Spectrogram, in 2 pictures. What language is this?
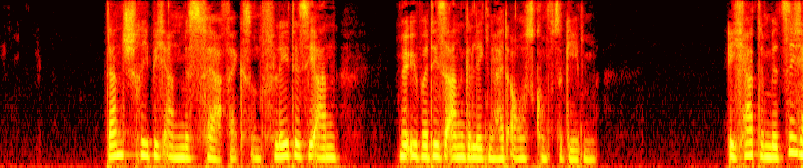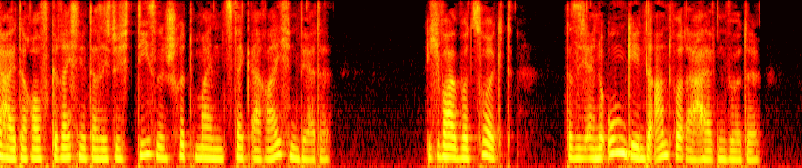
German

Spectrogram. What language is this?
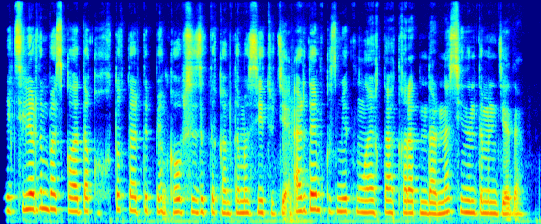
Kazakh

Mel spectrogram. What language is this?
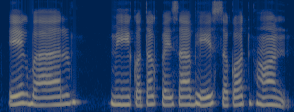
Chhattisgarhi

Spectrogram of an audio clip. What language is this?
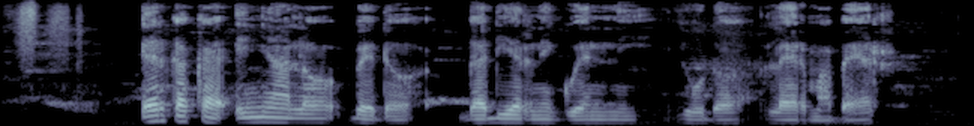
Luo (Kenya and Tanzania)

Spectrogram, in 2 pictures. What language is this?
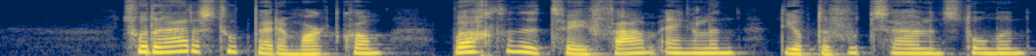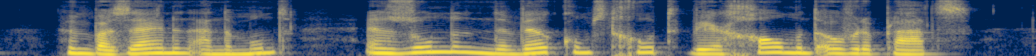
Dutch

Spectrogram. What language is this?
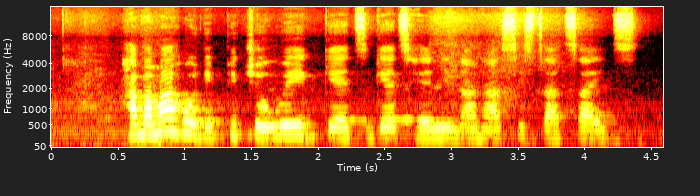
Nigerian Pidgin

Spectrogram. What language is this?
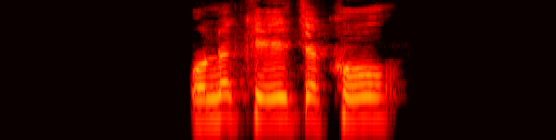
Sindhi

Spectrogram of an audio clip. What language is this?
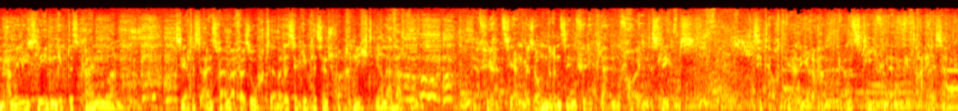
German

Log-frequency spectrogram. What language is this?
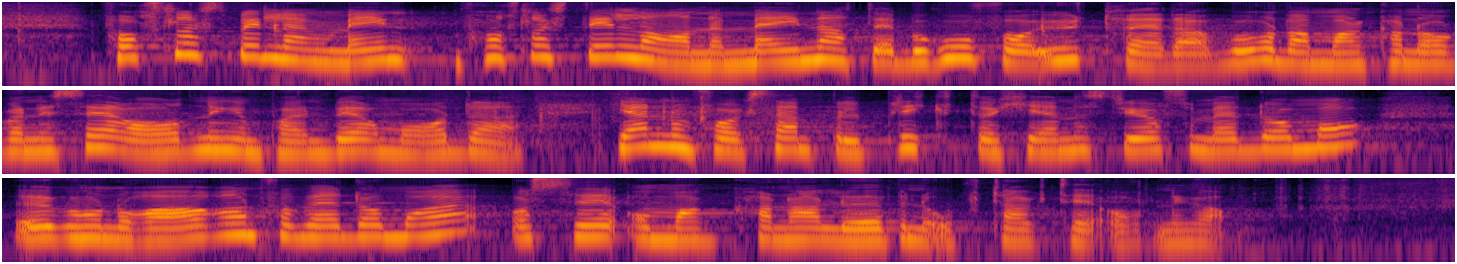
Norwegian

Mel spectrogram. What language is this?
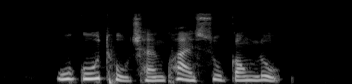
Chinese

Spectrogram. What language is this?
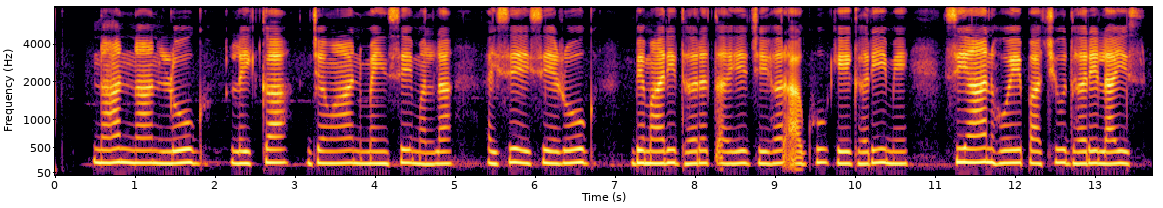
Chhattisgarhi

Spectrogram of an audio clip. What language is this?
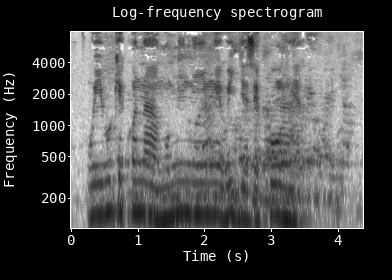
Kinyarwanda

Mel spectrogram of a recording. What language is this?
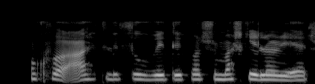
Icelandic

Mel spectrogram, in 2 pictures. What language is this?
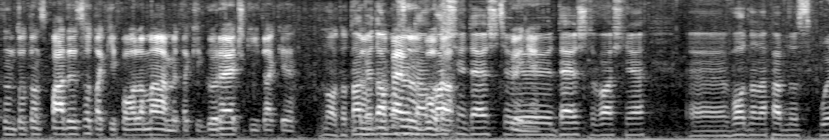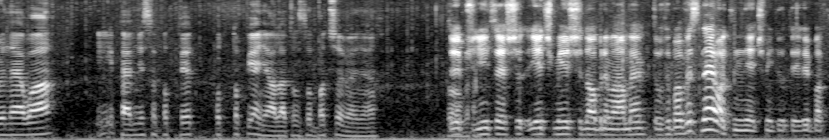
Polish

